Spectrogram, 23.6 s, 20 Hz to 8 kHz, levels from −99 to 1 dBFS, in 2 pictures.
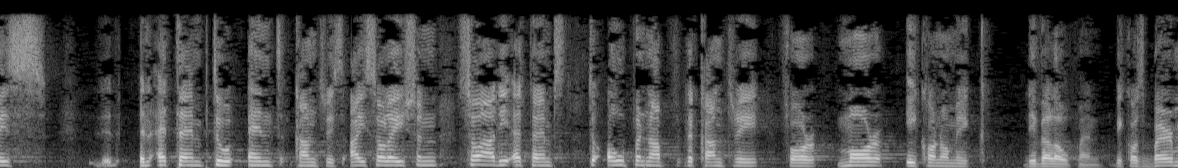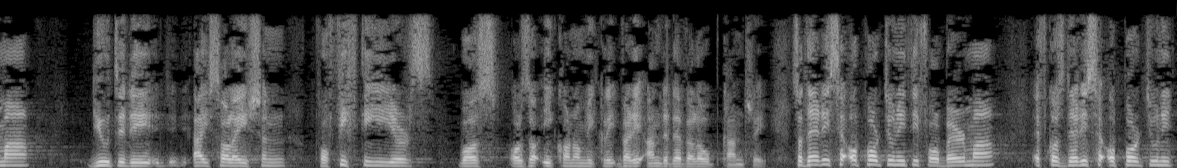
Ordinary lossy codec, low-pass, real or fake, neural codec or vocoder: MP3, 64 kbps; 7.2 kHz; real; none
